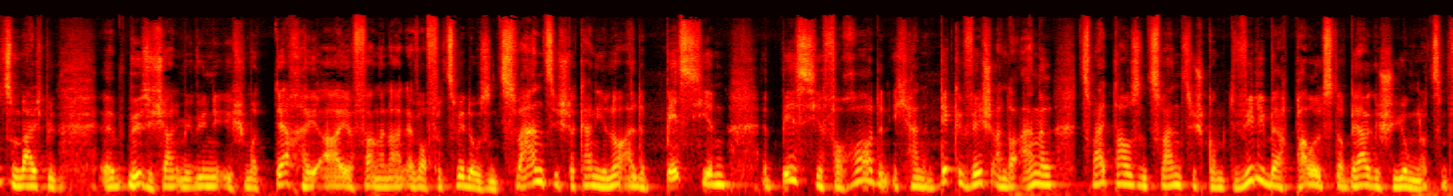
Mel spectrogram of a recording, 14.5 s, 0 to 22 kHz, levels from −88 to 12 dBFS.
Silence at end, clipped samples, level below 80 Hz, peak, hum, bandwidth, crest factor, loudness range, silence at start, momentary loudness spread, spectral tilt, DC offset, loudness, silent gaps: 0 s; under 0.1%; -52 dBFS; -6 dBFS; none; 17 kHz; 16 dB; 2 LU; 0 s; 5 LU; -4.5 dB/octave; under 0.1%; -21 LUFS; none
